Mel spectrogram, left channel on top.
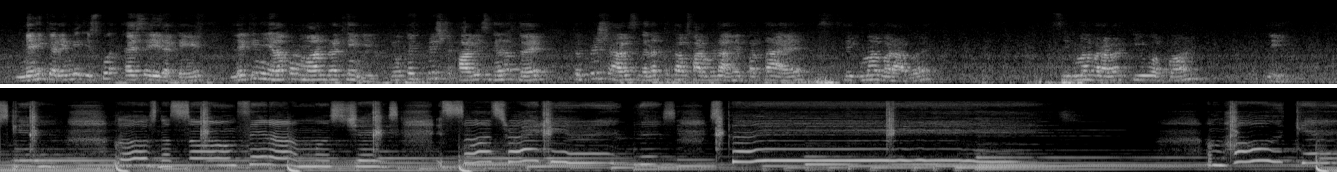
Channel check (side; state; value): both; different; correlation 0.00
